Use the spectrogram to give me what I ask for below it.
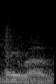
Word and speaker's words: Cairo: Vereen McNeil Bell was born in Cairo. Yes, that is the way we pronounce it.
